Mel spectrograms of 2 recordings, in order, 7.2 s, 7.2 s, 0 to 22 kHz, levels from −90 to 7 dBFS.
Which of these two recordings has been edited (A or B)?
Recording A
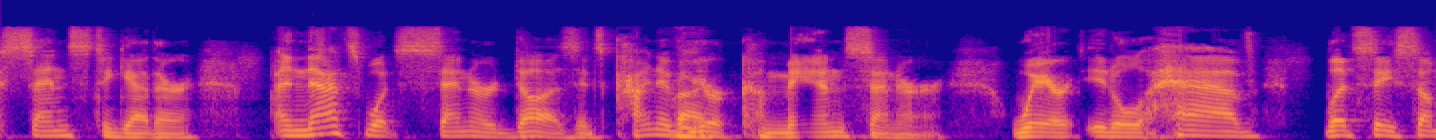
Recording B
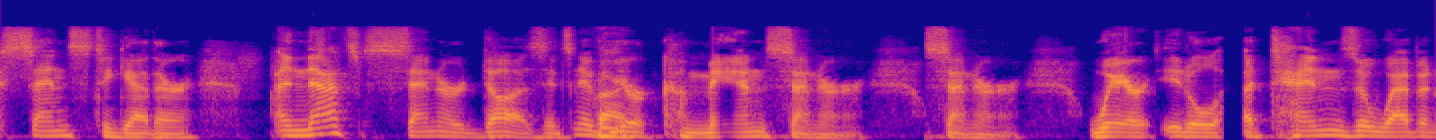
B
